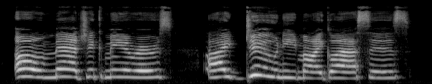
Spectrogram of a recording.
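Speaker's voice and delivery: ordinary delivery, nothing marked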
